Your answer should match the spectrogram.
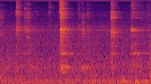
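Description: Light clicks and clinks of a metal test-tube clamp against a glass test tube as a tube is fitted into it, a few small ticks with one brief ringing clink about a second in.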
